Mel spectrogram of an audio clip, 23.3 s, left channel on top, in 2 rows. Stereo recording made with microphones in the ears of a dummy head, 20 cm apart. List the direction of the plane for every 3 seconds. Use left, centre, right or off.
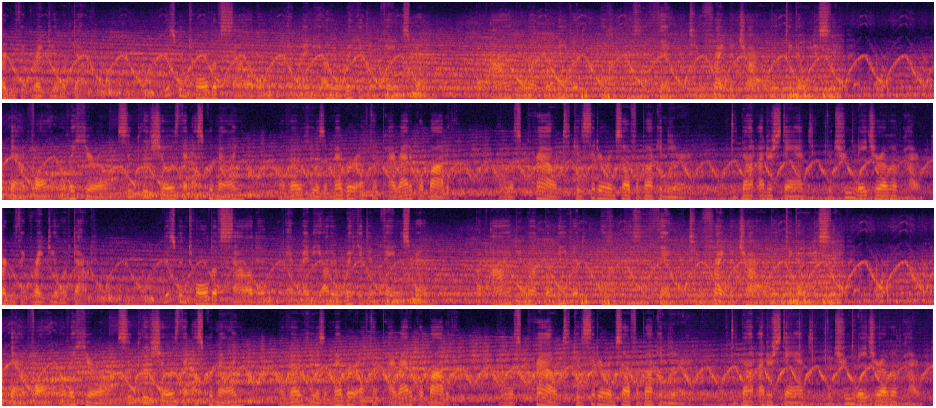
left, left, centre, right, right, right, right, right.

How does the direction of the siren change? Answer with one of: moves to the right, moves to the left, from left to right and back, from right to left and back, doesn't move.
moves to the right.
